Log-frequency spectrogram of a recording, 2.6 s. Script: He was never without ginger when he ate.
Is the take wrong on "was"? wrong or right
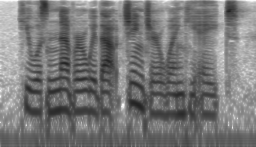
right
